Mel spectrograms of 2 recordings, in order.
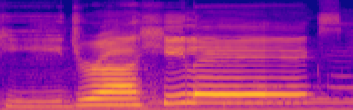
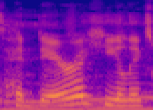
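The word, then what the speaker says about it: Hedera helix: got to find this hedra helix or the correct way to say it is hadera Helix which is an English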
